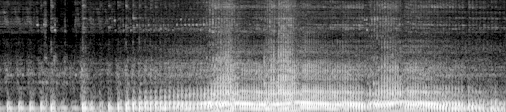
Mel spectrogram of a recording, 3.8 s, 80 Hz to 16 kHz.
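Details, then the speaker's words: 2018-2020 Honda Monkey 125 with newly installed Chimera short ram air intake (about 1 hp gain): choppy single-cylinder idle about four pulses a second rises to an even, throaty rev and settles back; running healthy. "You'll notice that it's a 1 horsepower increase, throatier sound, and it's ready to kick some ass."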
